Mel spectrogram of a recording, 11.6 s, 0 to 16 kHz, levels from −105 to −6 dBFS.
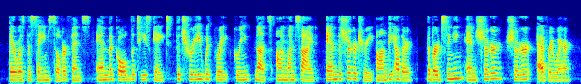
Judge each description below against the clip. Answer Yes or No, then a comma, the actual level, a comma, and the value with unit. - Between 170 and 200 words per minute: Yes, average, 180 wpm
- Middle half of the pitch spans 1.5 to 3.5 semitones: Yes, average, 2.8 semitones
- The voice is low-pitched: No, high, 190 Hz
